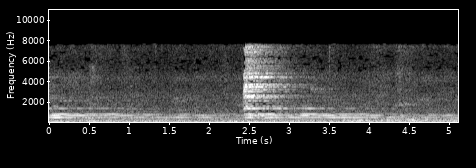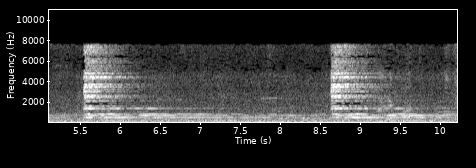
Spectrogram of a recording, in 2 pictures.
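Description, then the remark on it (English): A bell rings out in three evenly spaced strikes about three seconds apart, each clang leaving a steady, humming tone that lingers between hits, moderately loud with no talking. “Let's wait for the bell to stop.”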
